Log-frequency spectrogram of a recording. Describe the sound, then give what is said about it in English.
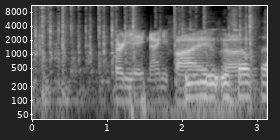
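Computer keyboard typing clatters during an online call, a rapid stream of sharp clicks that is soon followed by a person talking. “I was asking if you can mute yourself. We can hear your keyboard.”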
